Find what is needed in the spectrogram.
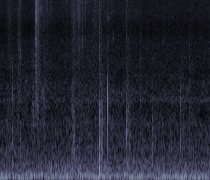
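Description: Footsteps of a person walking through a garden: scattered soft steps and small clicks over a steady low rumble of handling or wind noise on the microphone.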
